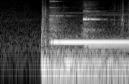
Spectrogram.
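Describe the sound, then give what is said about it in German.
After a brief quiet moment, a doorbell at the gate of a care home starts ringing abruptly, holding a loud, steady, resonant tone that continues to the end with no voices present. “oh, das sollte ich klingeln?”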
